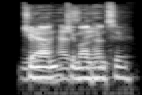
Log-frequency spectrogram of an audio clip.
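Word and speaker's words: Djimon Hounsou: Jimon Hansu.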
